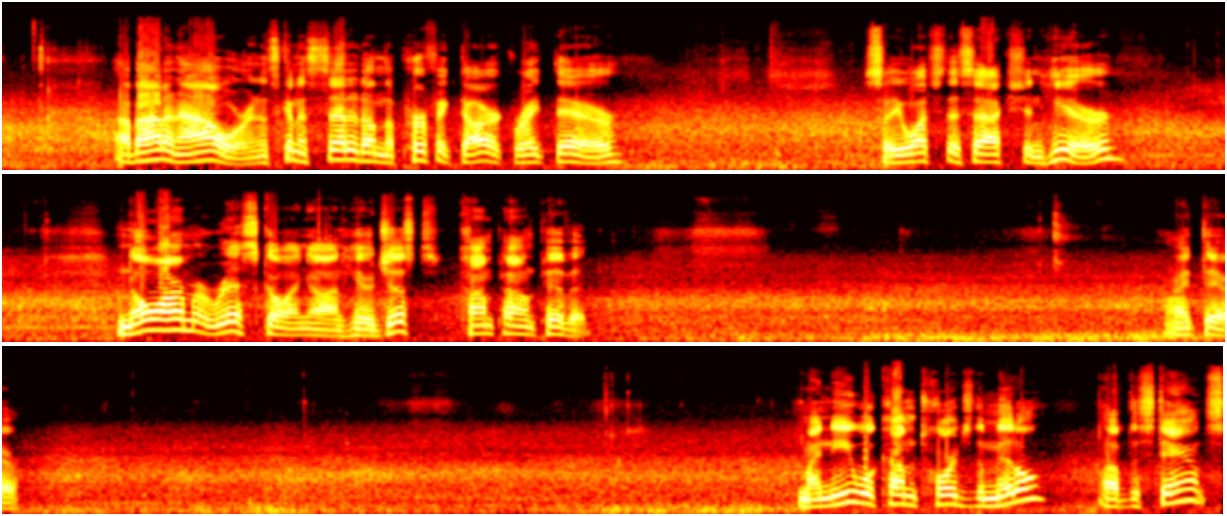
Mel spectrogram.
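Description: A man speaks calmly and clearly into a close microphone, outdoors.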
